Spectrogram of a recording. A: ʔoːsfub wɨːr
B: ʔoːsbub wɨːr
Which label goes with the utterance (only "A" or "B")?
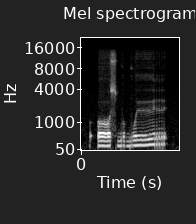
B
